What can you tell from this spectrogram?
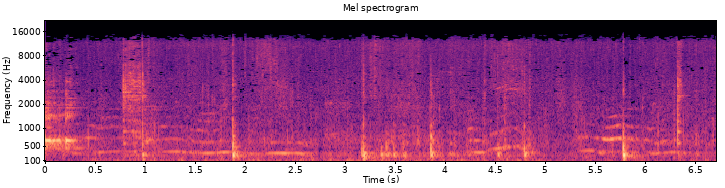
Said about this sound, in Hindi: कलर डाल के सही तरह हिलाएंगे ताकि सारी चाशनी में अच्छी तरह मिक्स हो जाए।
